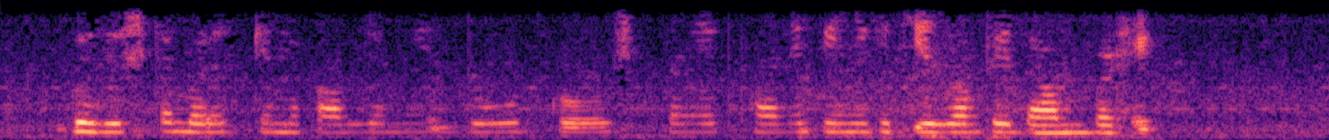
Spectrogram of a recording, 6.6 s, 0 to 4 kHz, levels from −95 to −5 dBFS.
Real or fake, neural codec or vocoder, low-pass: real; none; 3.6 kHz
